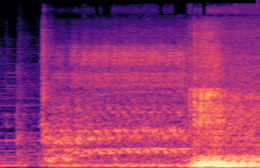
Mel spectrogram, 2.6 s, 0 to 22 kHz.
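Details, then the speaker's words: 1973 Triumph TR6 under restoration, freshly fitted Monza exhaust with performance header, started on choke: brief crank, catches at once into a deep, even rumble, clean blips; healthy cold start. "oh wow oh that sounds nice but it just fired right up didn't it"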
